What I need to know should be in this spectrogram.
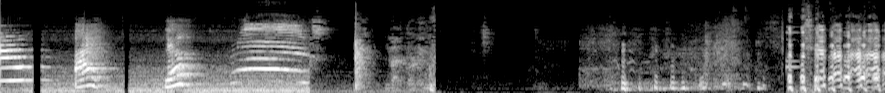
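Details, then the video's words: Cats meowing in a string of drawn-out, harmonic cries that rise and fall, several in the opening seconds, while people talk and laugh over them; later a quieter stretch with rustling and voices. "kitten meowing"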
